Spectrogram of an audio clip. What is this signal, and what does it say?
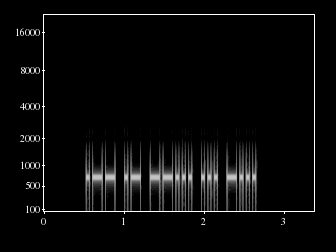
Morse code, heard as a keyed tone, about 30 wpm, 700 Hz. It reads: WA7SB
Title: NA SOTA Chaser Callsigns 30wpm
